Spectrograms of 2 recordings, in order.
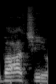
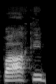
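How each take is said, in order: First: The name is said with Italian pronunciation. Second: The name is said to rhyme with hockey. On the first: This is how it should properly be said. "it really should be Bocce" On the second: This is how the family says it. "My family pronounces it Baki"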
